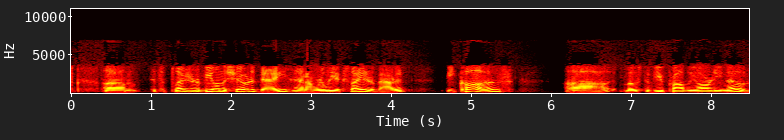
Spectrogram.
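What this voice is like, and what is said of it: Nasal, congested voice. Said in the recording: “excuse my voice. I've got either got a cold or allergies, but I've definitely got something going on. So if I sound a little nasal”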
